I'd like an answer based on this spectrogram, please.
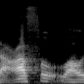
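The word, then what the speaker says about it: عَفَوْا: طرف۔ یہاں پر دیکھیں زیادہ تر لوگ کنفیوز ہوتے ہیں کہ واؤ کو افوا پڑھنا ہے یا ہم نے اس واؤ کو فا کے ساتھ ملانا ہے یا کس طرح پڑھنا ہے۔ ہجے کرتے ہیں، قاف پیش کو، لام لام زیر لل، قلل، عین کو ہم نے فا کے ساتھ ملانا ہے، عین فا زبر عف، واو زبر وا، عفوا، لیکن آپ اس کو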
